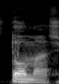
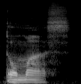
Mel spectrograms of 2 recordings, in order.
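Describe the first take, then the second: First: The stress is on the first syllable. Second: The stress is on the last syllable. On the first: It means you take. "We're putting the stress over here" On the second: It is the name Thomas. "the name will have an accent mark here"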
